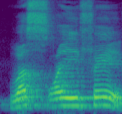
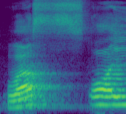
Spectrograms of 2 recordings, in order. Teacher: इलाफिहिम रिहलत अश्शिता, वाव को सौद शद्दा के साथ मिलाएंगे, वाव सौद ज़बर वस, सौद या ज़बर सई, वस्सई, फा ज़ेर फी, वस्सईफी, वस्सईफे, फे नहीं पढ़ेंगे, ठीक है। हाँ, वक़फ़ करेंगे तो फा को साकिन कर देंगे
